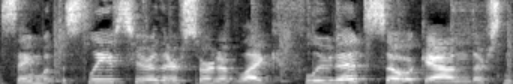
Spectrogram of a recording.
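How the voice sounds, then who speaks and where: A woman talks with ordinary pitch variation. Audible room echo surrounds her voice. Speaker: fashion YouTuber. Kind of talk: tutorial.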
